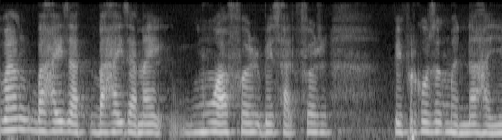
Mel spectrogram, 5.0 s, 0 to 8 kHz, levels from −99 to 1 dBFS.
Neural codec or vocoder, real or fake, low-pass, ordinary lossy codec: vocoder, 22.05 kHz, 80 mel bands, Vocos; fake; 7.2 kHz; none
